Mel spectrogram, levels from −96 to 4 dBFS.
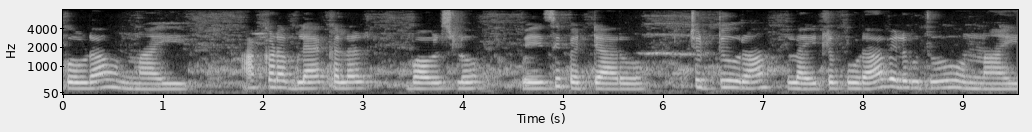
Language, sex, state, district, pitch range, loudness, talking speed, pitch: Telugu, female, Andhra Pradesh, Annamaya, 200-240 Hz, -17 LUFS, 90 wpm, 215 Hz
